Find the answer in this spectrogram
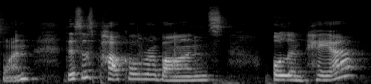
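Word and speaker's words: Olympéa: This is Paco Rabanne's Olympia. And I say Olympia because of how it's spelled. It's got that accent grave over the E.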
